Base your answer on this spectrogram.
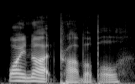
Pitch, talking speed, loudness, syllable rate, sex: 125 Hz, 135 wpm, -18 LUFS, 4.5 syllables/s, male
